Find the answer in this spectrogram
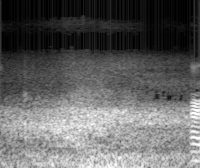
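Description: A car passing on the road, its tyre and engine noise swelling about half a second in and holding.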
